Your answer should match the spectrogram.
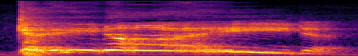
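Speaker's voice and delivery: loud, high game-show "Denied!"; mock rejection shout. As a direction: bellow it like a buzzer verdict. Fourth failure, mock rejection.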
